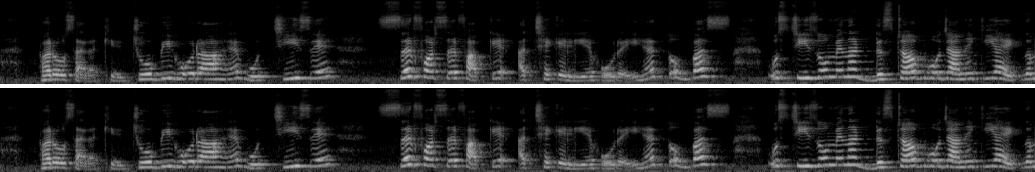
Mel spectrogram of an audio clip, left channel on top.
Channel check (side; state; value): both; identical; correlation 1.00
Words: भरोसा रखिए। जो भी हो रहा है वो चीज़ें सिर्फ और सिर्फ आपके अच्छे के लिए हो रही है, तो बस उस चीज़ों में ना डिस्टर्ब हो जाने की या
